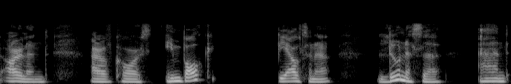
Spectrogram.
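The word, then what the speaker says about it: Bealtaine: be is s um also it's never belan it's Bel so those are the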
